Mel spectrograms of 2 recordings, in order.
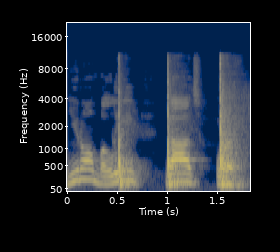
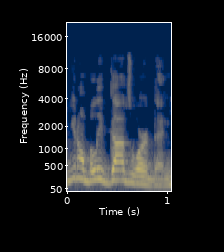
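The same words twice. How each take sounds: First: "You don't believe God's word" broken by pauses, word by word; emphatic spaced-out repeat. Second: Said in the usual way. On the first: Real, not acted. Preacher rebuking the overconfident, "God's word" spaced out emphatically.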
